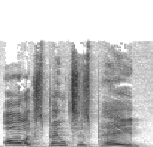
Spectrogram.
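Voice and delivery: high, excited congratulatory voice; gushing letter voice. Retold or imitated. Host reads the teacher's acceptance letter in high gushing voice. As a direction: read it like a thrilled announcement.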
